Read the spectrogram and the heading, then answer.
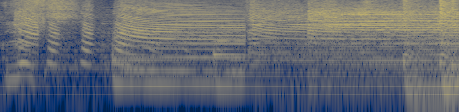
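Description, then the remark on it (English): A blaring air horn sound effect, the one hip hop DJ Cipha Sounds from New York City popularized worldwide, fires off in a few quick bursts, then holds a long, loud, brassy blast that swells to the end. “My name is Cipha Sounds, hip hop DJ from New York City, and I popularized the air horn sound effect into a global phenomenon.”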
